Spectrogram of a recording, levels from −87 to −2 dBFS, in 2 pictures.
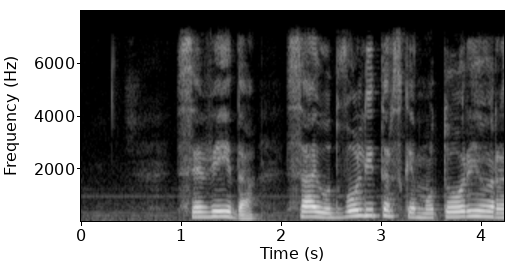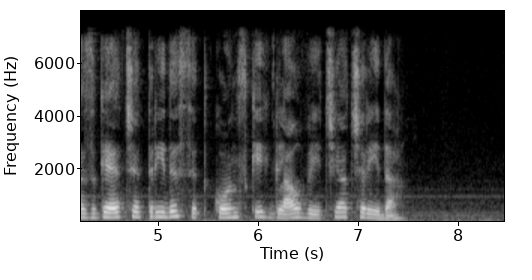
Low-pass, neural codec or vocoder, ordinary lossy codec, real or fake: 7.2 kHz; none; none; real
